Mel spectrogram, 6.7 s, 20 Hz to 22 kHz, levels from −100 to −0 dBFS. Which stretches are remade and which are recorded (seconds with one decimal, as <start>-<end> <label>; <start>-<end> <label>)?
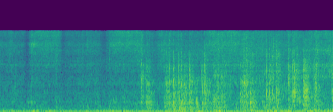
0.0-6.7 remade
